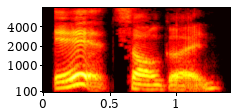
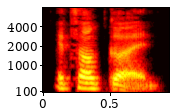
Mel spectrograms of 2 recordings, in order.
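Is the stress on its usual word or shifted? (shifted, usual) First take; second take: shifted; usual. First: The stress is moved to another word. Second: The stress falls on the usual key word. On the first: The speaker calls it wrong. "I'm changing the emphasis and it doesn't sound as natural" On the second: The speaker calls it right. "This is where we heard the stress"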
